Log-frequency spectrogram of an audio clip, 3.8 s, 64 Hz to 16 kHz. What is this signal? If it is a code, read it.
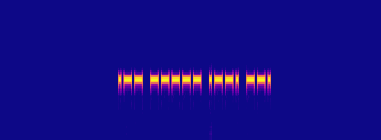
Morse code, heard as a keyed tone, about 46 wpm, 700 Hz. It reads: W0PG
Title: USA Call Signs - 3x Character Spacing - 45wpm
